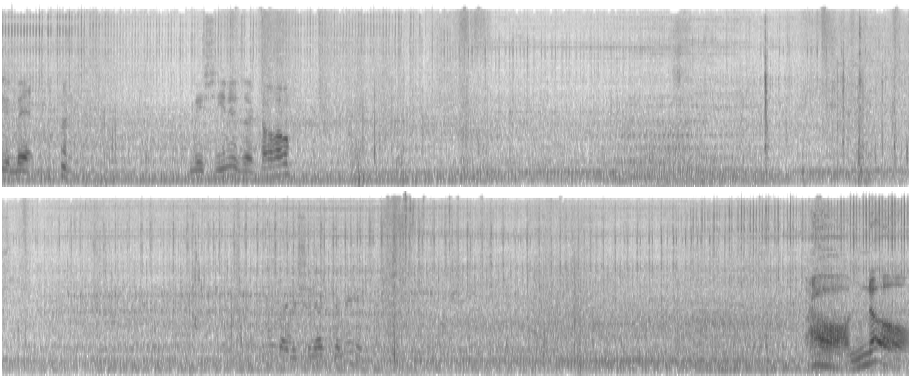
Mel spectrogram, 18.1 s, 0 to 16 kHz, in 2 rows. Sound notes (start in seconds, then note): 0.5 chuckling; 5.1 boat engine revving; 14.9 boat engine revving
